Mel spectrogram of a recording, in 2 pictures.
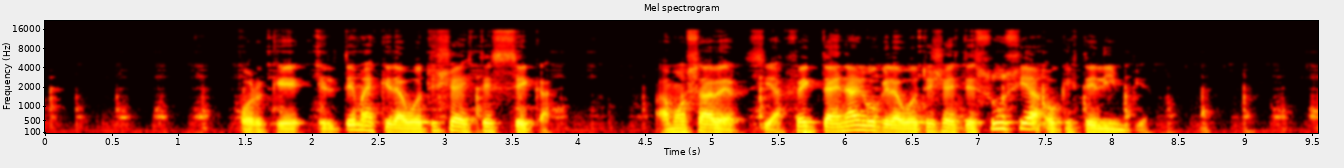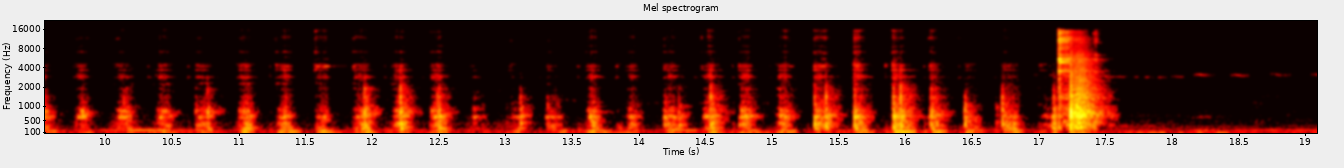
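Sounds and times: glass bottle clinking: 17.1s - 17.6s.

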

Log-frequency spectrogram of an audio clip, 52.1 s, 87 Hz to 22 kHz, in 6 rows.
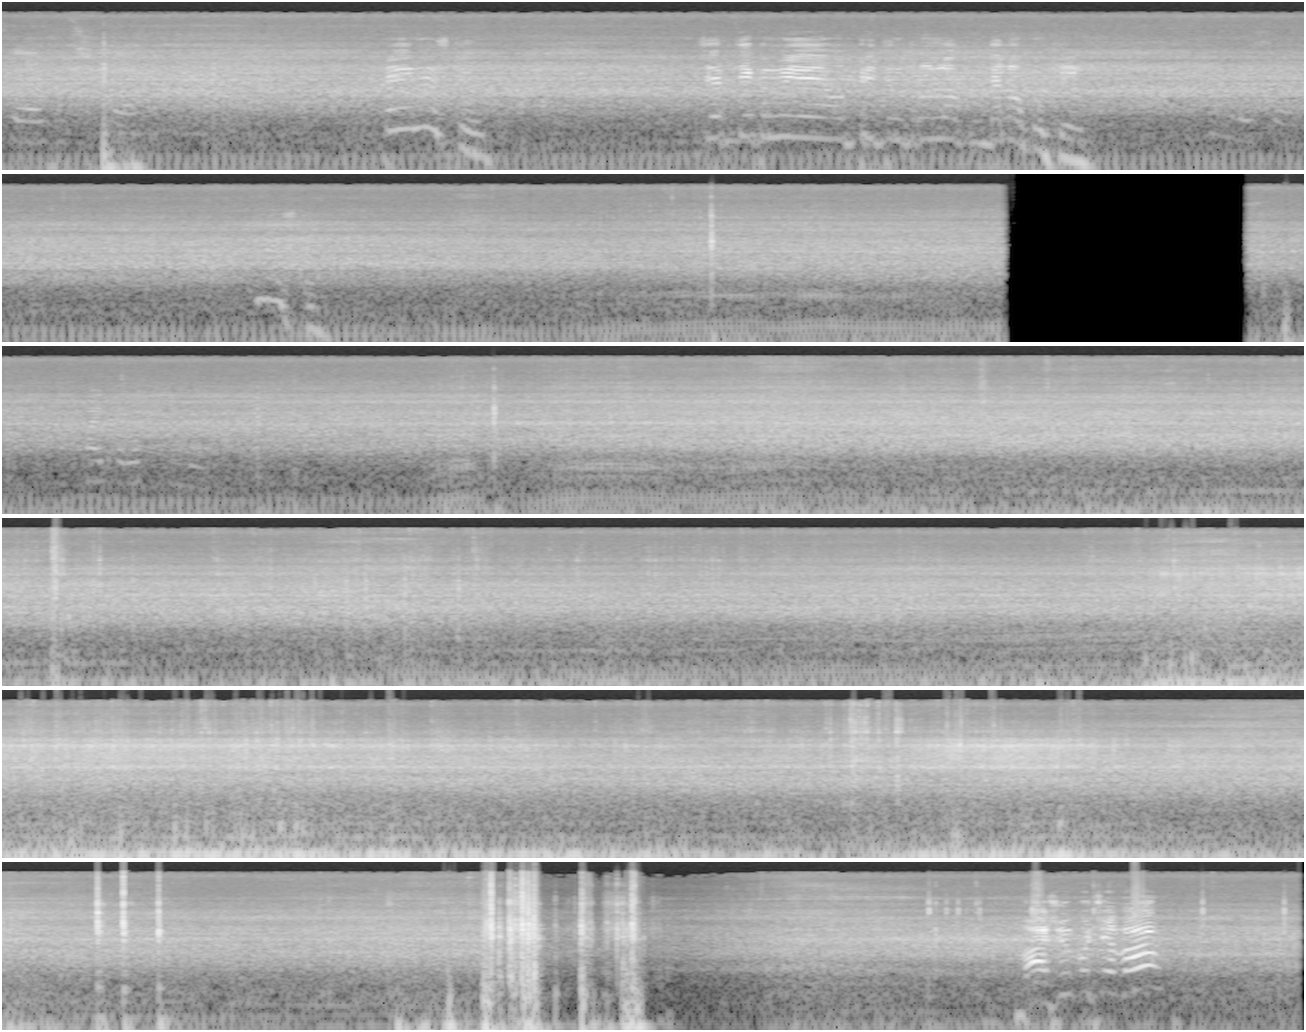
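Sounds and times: motorcycle engine rumble: 0.0s - 15.4s, 17.0s - 52.0s
wind rushing over microphone: 17.0s - 52.0s
sharp knocks: 44.0s - 44.6s.

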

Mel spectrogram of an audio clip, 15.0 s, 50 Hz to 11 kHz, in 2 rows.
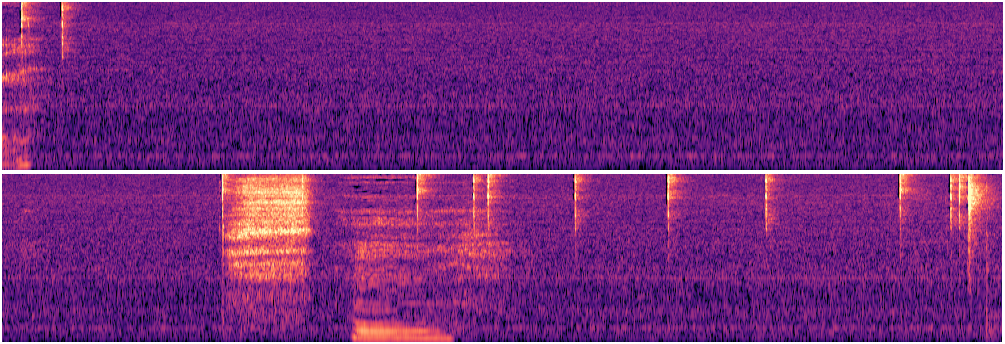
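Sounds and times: man humming: 0.0s - 0.3s, 9.2s - 11.3s
faint computer hum: 0.0s - 15.0s
man breathing out: 9.2s - 11.4s
computer mouse clicks: 14.2s - 15.0s.

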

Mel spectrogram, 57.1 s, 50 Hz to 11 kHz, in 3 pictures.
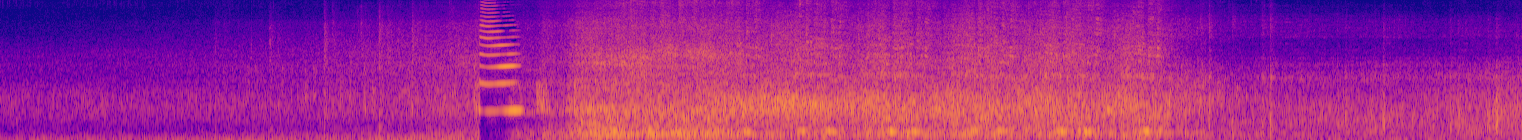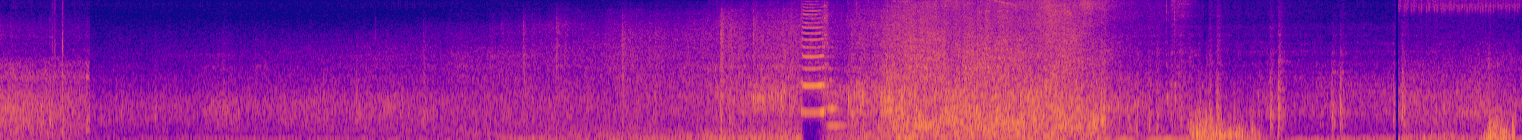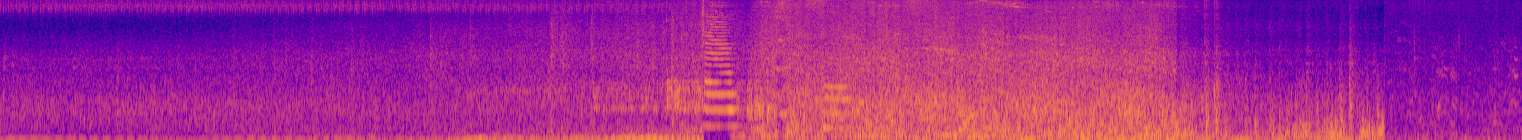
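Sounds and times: diesel railcar engine hum: 0.0s - 57.0s
train wheel noise passing: 1.6s - 57.0s
train horn blast: 6.0s - 6.7s, 29.0s - 29.7s, 46.8s - 48.8s.

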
